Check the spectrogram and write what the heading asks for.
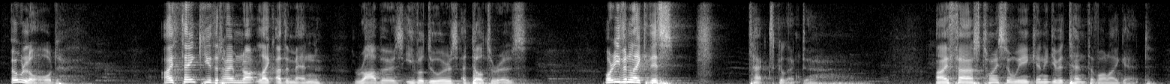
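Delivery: put-on proper British accent. Speaker reading the parable acts out the Pharisee's prayer in a British accent. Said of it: "he did it with a British accent".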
